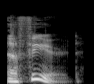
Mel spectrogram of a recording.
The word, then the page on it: afeared: British English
